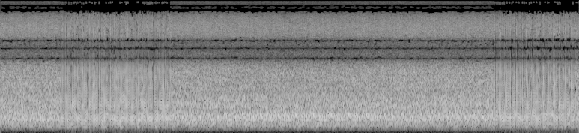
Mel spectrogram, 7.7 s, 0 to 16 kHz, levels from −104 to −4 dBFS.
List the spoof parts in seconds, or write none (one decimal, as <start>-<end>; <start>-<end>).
0.8-2.3; 6.6-7.7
